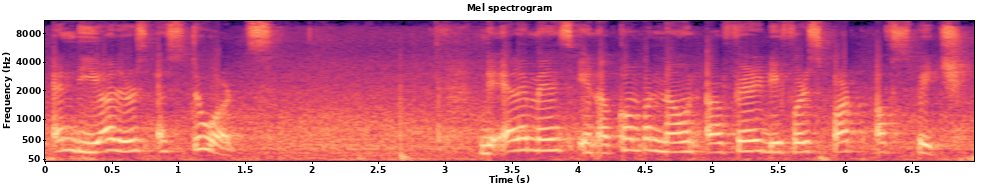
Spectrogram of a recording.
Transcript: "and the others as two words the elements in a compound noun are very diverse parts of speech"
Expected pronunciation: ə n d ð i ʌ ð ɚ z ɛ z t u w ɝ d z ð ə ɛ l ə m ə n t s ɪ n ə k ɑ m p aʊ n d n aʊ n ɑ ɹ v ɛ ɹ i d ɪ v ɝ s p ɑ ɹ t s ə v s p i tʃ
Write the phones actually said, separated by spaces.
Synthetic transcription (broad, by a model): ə n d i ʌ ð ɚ s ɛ s t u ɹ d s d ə ɛ l ə m ə n t s ɪ n ə k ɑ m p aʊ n n aʊ n ɑ ɹ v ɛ ɹ i d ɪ f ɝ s p ɑ ɹ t ə f s p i tʃ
